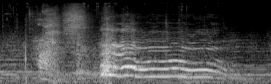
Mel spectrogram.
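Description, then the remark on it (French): An agitated dog named Roy, attacking its master, gives a rough growl that turns into a drawn-out, wavering whimper, rising and then trailing off, loud and fairly continuous over a couple of seconds. “Nous aurions sans doute été exposés nous-mêmes à un grand péril si l'arrivée et la voix de Bennett n'avaient instantanément ramené le chien à la raison.”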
